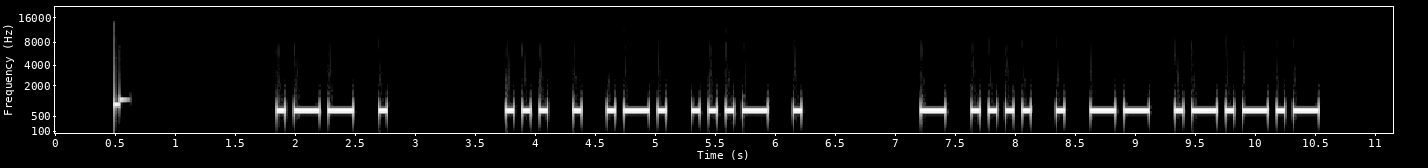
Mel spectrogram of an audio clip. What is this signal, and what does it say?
Morse code, heard as a keyed tone, about 17 wpm, 700 Hz. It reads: WE SERVE THEM.
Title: 2x Word-Spacing - Sentences from Top 400 Words - 17wpm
